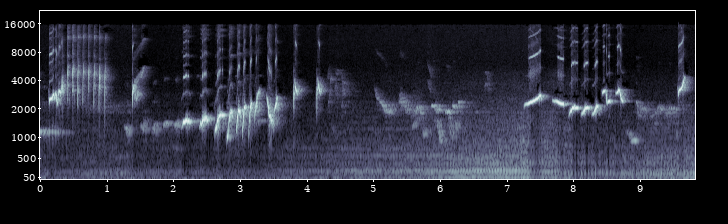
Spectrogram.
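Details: White-rumped shama song used as a lure to provoke a rival into singing: rapid varied whistles, rising slurred notes and sharp chips in dense bursts, then a pause with low background hum before another burst of clear whistled phrases.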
